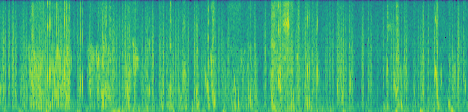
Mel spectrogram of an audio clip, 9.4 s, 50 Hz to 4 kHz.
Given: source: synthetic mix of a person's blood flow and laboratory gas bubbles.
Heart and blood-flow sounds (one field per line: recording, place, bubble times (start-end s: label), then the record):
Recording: Doppler ultrasound of blood flow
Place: subclavian vein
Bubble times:
0.00-0.05 s: bubbles
0.29-0.34 s: bubbles
0.45-0.88 s: bubbles
0.90-1.44 s: bubbles
1.58-1.69 s: bubbles
1.75-2.27 s: bubbles
2.50-2.79 s: bubbles
2.91-3.00 s: bubbles
3.20-3.50 s: bubbles
3.55-3.76 s: bubbles
3.91-4.00 s: bubbles
4.08-4.35 s: bubbles
4.58-5.10 s: bubbles
5.40-5.89 s: bubbles
5.93-6.03 s: bubbles
6.08-6.29 s: bubbles
6.32-6.40 s: bubbles
6.72-6.89 s: bubbles
6.98-7.10 s: bubbles
7.71-8.17 s: bubbles
8.26-8.33 s: bubbles
8.67-8.85 s: bubbles
8.96-9.04 s: bubbles
9.08-9.12 s: bubbles
9.28-9.34 s: bubbles
From the record:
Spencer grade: 3 (all of the cardiac periods contain showers or single bubble signals, but not dominating or overriding the cardiac motion signals)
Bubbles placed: anywhere in the cardiac cycle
